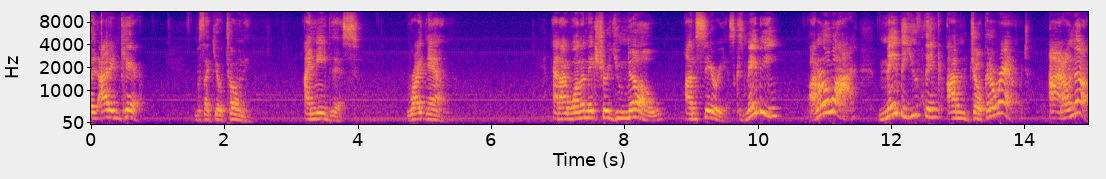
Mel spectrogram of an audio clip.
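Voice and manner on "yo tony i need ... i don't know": put-on laid-on Italian-American New York accent. Retelling what the speaker said to tony, in a new york italian accent. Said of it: "I know I was talking like an Italian from New York".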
